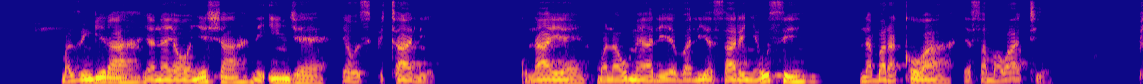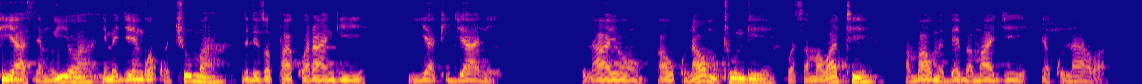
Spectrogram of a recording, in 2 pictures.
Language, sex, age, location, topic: Swahili, male, 25-35, Kisumu, health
